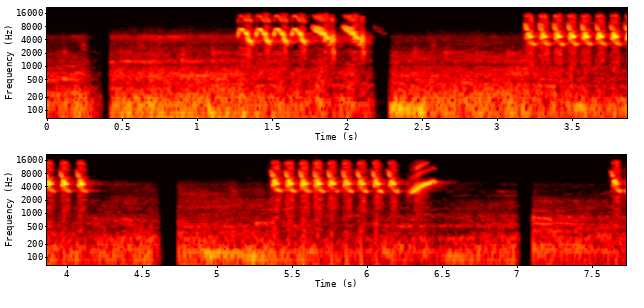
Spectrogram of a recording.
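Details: A European goldfinch, called Himalayan goldfinch, from Parachinar sings for a female in three bright, high, tinkling bursts, each a fast run of about ten liquid twittering notes, spaced roughly two seconds apart, over quiet background.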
